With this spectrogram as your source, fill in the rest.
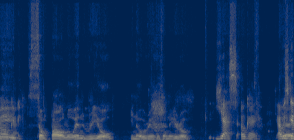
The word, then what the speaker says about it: Rio de Janeiro: Rio de Janeiro.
